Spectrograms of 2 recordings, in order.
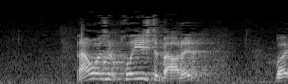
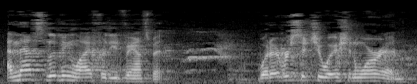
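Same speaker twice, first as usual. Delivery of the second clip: ordinary delivery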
